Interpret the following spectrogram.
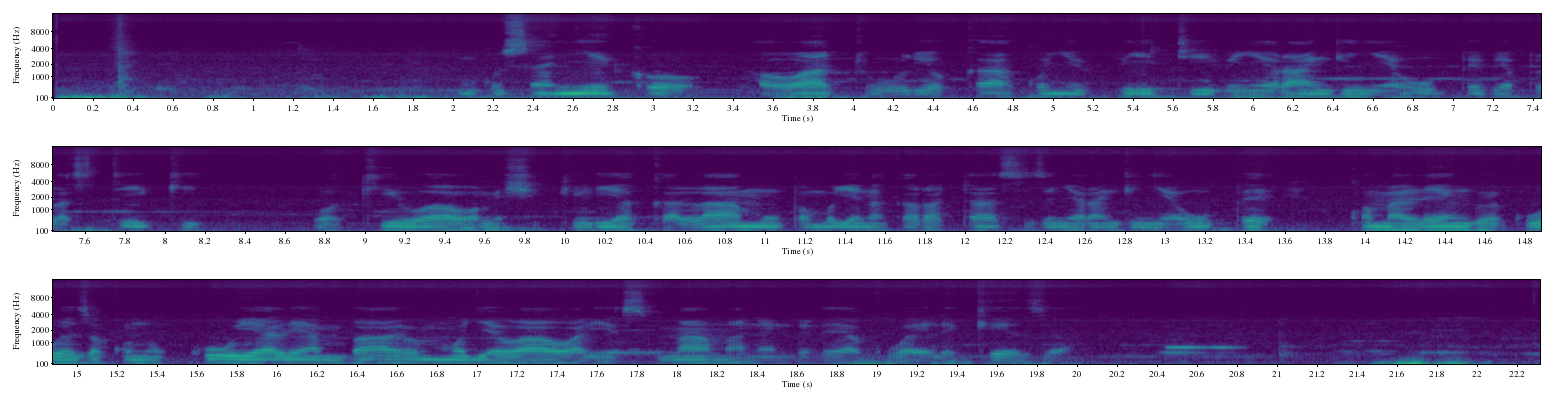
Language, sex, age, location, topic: Swahili, male, 25-35, Dar es Salaam, education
